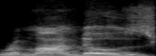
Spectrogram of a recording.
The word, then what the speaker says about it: Raimondo: have, which is called Raimondo's Requests. I don't know how to say her damn name right. Raimondo. Raimondo. Yeah. Raimondo. Like Ray, like my cousin Ray, like that, yeah.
